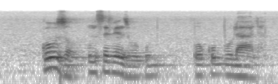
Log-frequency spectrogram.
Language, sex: Zulu, male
